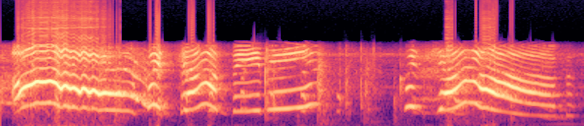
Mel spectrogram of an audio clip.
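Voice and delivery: put-on high, loud praising the baby; excited praise. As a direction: cheer the baby on. Mother praising baby eating.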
